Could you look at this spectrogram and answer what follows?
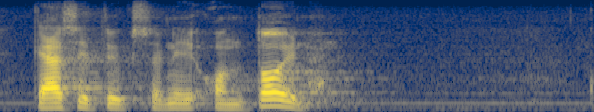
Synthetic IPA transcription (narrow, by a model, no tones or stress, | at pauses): kæsit̪ykseniʔont̪oinen | k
